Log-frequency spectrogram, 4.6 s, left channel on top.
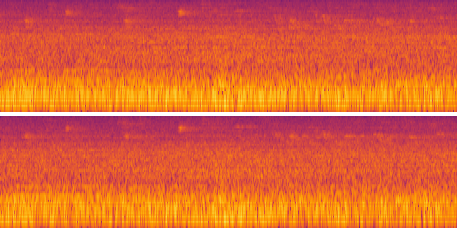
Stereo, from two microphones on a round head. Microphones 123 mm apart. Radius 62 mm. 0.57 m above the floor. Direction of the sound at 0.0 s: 20° left (ahead or behind).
